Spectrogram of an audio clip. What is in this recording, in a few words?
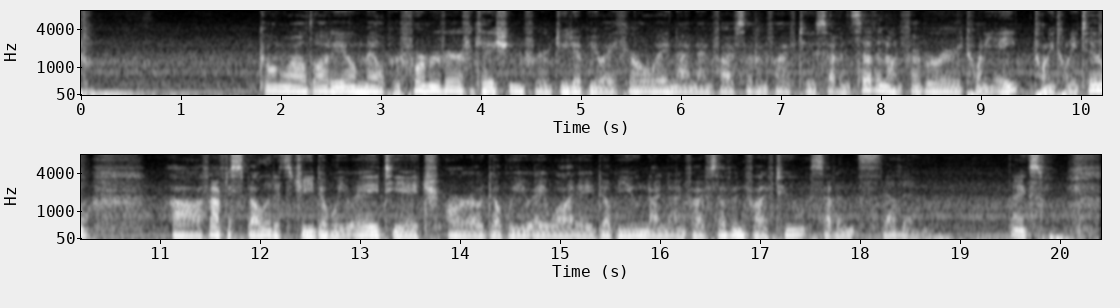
Verification, male performer; rgonewildaudio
